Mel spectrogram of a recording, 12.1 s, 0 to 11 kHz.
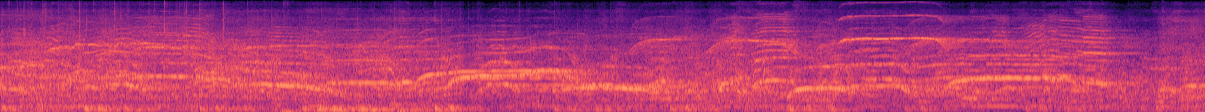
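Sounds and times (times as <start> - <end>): crowd cheering and yelling: 0.0 - 12.0
long drawn-out shouts: 7.1 - 12.0.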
